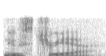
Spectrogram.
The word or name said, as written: Neustria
